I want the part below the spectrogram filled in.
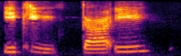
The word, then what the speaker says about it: ikigai: It's pronounced ikigai. It's spelled I-K-I-G-A-I.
